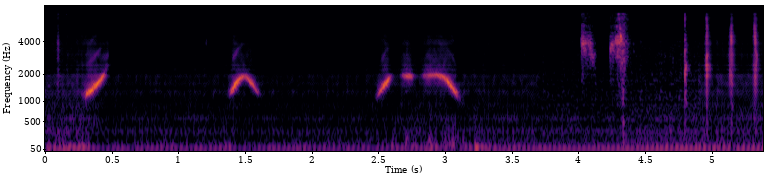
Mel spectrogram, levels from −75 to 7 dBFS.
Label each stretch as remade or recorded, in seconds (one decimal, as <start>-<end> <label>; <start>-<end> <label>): 0.0-3.7 remade; 3.7-4.9 recorded; 4.9-5.4 remade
